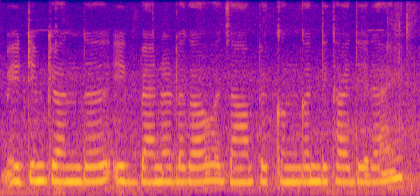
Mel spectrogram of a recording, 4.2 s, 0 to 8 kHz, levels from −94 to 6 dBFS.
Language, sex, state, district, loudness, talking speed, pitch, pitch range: Hindi, female, West Bengal, Alipurduar, -14 LUFS, 200 wpm, 225 Hz, 220-235 Hz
